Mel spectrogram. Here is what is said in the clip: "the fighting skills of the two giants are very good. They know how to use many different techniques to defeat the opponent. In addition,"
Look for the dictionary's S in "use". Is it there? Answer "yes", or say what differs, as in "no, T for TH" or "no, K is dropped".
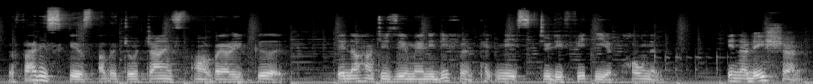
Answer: no, S is dropped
